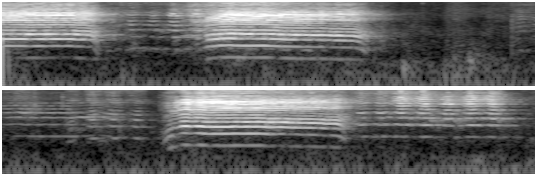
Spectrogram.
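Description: Baby goats bleat loudly in several drawn-out, wavering calls with short quiet gaps between them, close by and alone.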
